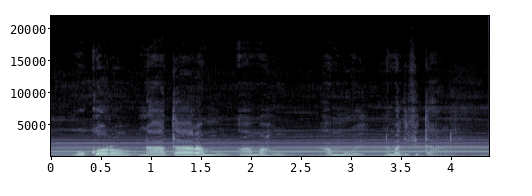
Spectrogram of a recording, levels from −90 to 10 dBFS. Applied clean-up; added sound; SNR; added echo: none; Bowed string instrument; 11 dB; none.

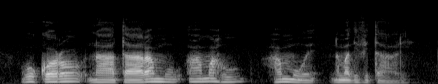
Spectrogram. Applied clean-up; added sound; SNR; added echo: none; none; none; none.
